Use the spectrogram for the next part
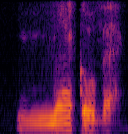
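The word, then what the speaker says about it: Machovec: Makovec.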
